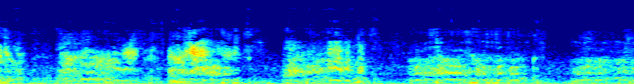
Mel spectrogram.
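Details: Jack Russell and Bull Terrier dogs playing tug of war, growling almost without pause: rough, rumbling, noisy growls that swell and ease in bursts about every second, with a louder surge near the two-second mark.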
